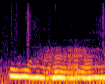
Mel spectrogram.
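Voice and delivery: very high squeaky mock meow; cat cry imitation. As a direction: squeal it like a little kitten. Mimicking the cat's cry.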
